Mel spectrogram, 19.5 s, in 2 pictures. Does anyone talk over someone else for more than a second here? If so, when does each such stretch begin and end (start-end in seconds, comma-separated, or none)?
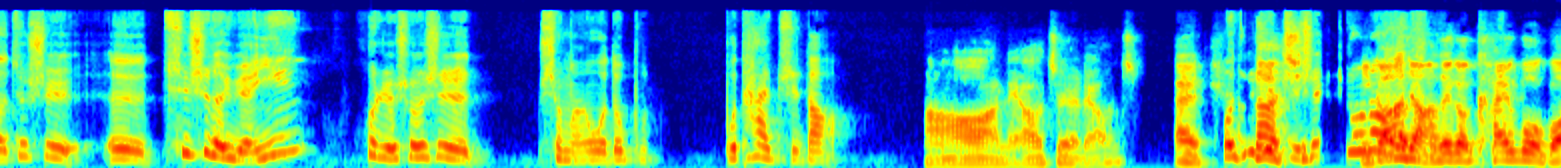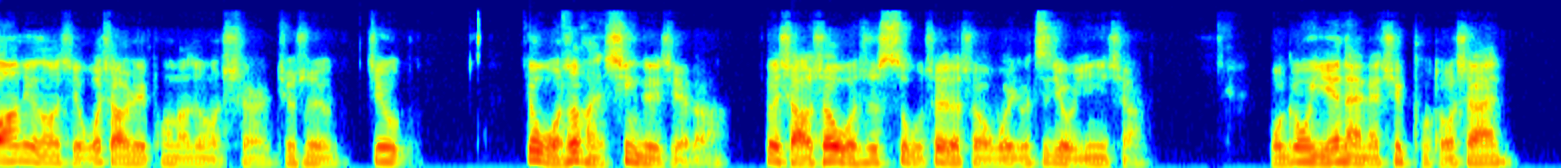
7.6-9.0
